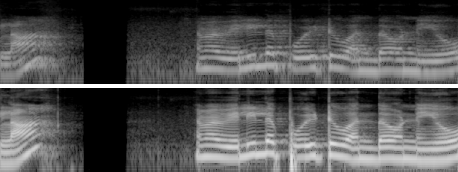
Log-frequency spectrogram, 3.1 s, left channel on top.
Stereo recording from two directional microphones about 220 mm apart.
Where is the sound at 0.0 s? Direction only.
55° right (ahead or behind).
